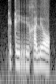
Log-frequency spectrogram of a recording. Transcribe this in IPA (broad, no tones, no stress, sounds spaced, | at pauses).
ʈ i ʈ i rʲ u x a lʲ ɔ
